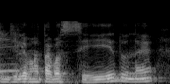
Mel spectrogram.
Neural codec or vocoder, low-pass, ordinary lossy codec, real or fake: none; 7.2 kHz; Opus, 16 kbps; real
